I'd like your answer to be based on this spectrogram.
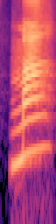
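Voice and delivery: MA held high and level; first tone. Shown as a demonstration. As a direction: say "Ma" on a high, flat pitch. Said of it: "first tone".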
